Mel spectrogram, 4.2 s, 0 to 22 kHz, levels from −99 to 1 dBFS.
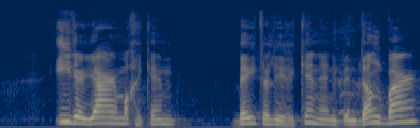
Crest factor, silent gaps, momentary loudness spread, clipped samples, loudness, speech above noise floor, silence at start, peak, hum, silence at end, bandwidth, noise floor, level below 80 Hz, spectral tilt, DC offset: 20 dB; none; 11 LU; under 0.1%; -40 LUFS; 40 dB; 0.55 s; -22 dBFS; none; 0.05 s; 15.5 kHz; -80 dBFS; -88 dBFS; -6 dB/octave; under 0.1%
